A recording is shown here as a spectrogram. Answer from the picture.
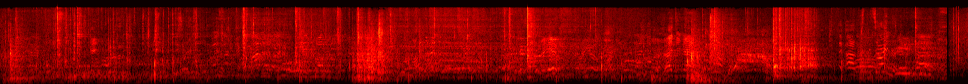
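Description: Kick scooters on skatepark ramps: wheels rolling and sharp knocks and slaps as decks hit the ramp surface, repeated throughout, with children's voices calling out.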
